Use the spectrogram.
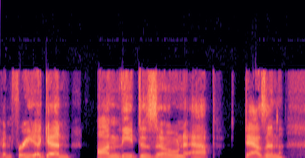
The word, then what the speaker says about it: DAZN: free again on the DAZN app. DAZN. It's all free. DAZN. And you say it like DAZN. DAZN. Worst name.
